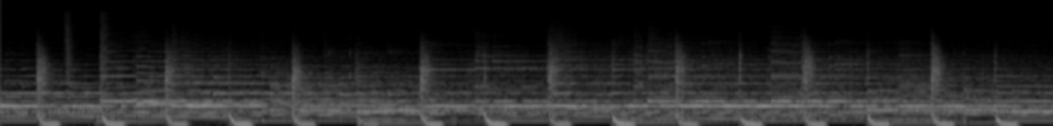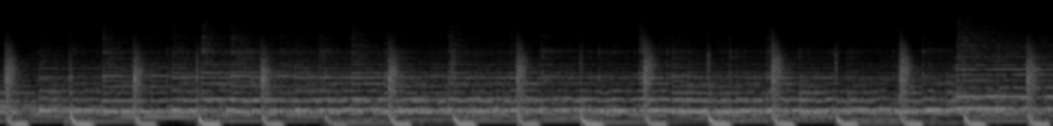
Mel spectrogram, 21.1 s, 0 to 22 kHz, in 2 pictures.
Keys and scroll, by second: 7.3 ctrl+z, 7.4 ctrl+z, 11.1 shift+s, 11.5 shift+s.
